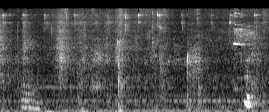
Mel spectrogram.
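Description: A dog whimpering faintly: a few short whines that glide in pitch, among soft knocks.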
